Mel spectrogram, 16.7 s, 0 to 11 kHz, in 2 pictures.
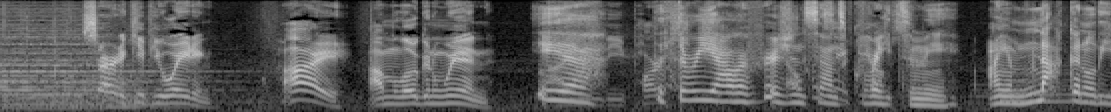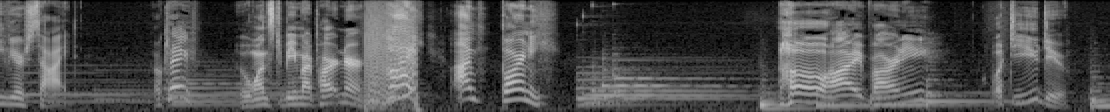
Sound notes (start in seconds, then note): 0.0 romantic music plays; 5.3 dreamily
